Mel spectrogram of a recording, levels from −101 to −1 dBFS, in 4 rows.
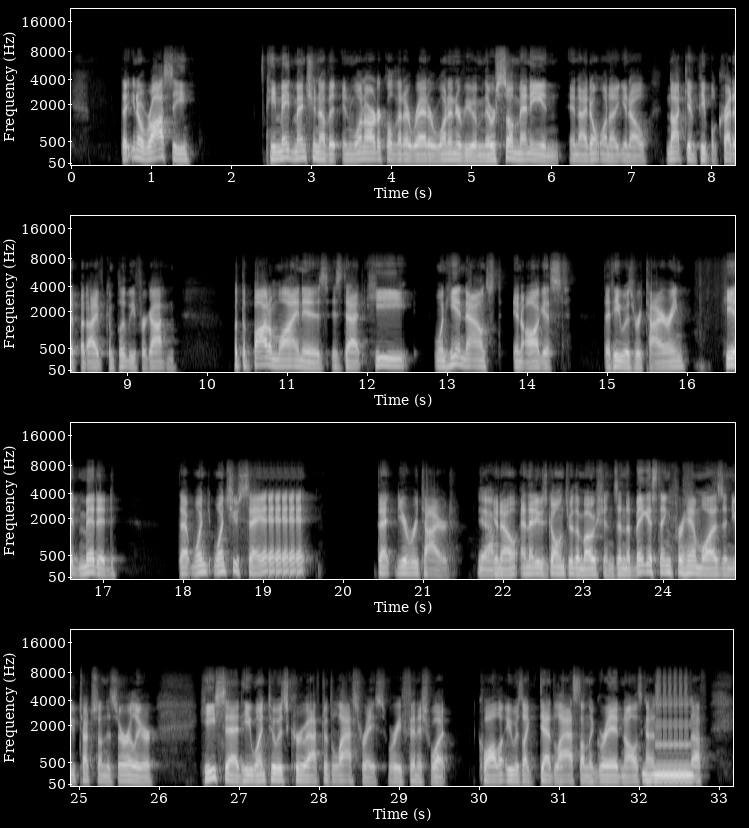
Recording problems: high frequencies cut off; noticeable; nothing above 8 kHz
audio stuttering; at 19 s and at 32 s

